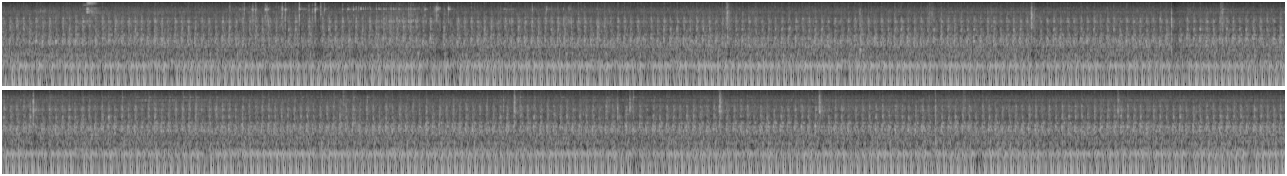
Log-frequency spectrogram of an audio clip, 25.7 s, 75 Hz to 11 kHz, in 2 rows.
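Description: Honda XR200R motorcycle engine running steadily in first gear, a continuous close mechanical drone with faint rhythmic ticking and no voices.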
